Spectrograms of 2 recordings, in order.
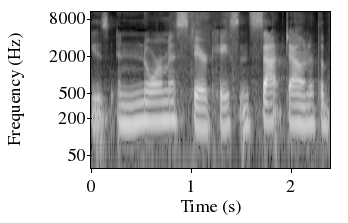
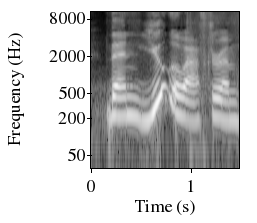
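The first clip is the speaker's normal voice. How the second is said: loud, urgent, raised cry; 4 semitones higher, 6 dB louder than usual. Klaus cries out to mr. poe. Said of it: "Klaus cried".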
